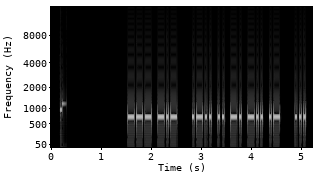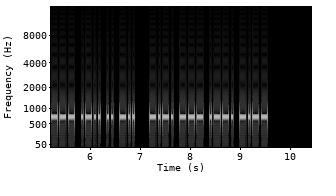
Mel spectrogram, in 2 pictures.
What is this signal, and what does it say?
Morse code, heard as a keyed tone, about 28 wpm, 700 Hz. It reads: OK LINDA SOLID COPY
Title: Practice QSO - Exchange 3 - More Info - 28wpm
